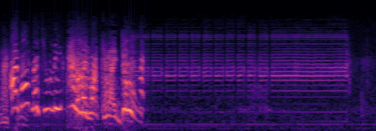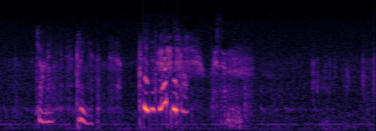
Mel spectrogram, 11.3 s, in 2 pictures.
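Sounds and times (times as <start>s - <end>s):
speech: 0.0s - 2.3s, 6.2s - 7.2s
doorbell buzzer ringing: 1.9s - 5.3s.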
